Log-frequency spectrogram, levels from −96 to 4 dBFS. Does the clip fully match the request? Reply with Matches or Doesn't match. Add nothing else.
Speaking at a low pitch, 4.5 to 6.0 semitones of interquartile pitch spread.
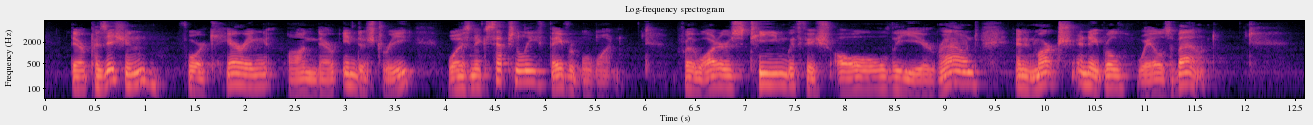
Matches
